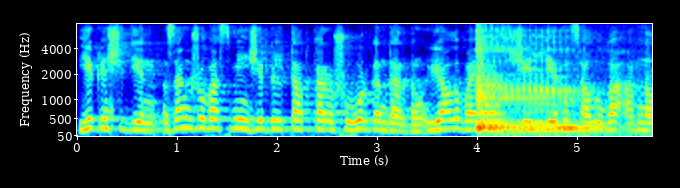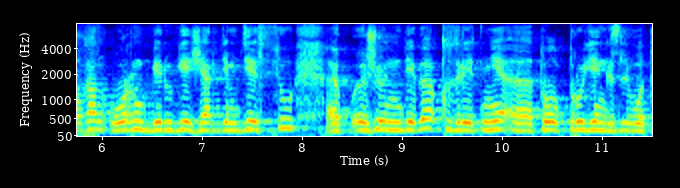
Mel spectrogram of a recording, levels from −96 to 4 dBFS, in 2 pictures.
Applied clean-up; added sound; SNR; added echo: none; Cutlery, silverware; -4 dB; none.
